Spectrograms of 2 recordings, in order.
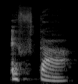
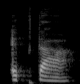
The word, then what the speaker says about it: επτά: Sometimes, though, especially in casual conversation, Greeks also use efta instead of epta, ochto instead of okto, and enea instead of enea.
